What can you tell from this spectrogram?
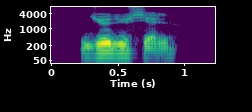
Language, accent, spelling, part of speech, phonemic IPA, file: French, France, dieux du ciel, interjection, /djø dy sjɛl/, LL-Q150 (fra)-dieux du ciel.wav
- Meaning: ye gods! good heavens!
